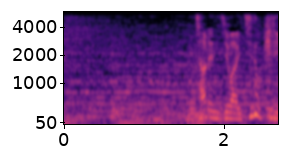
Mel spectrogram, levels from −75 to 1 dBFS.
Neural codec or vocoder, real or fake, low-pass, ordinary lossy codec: none; real; 5.4 kHz; MP3, 24 kbps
